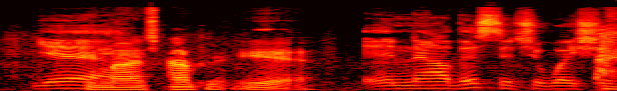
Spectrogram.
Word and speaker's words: Shumpert: Jenny Ma, who was Tiana Taylor dumping Inman Sherbert. Yeah. Iman Shumpert, yeah.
